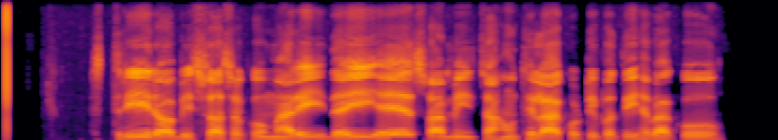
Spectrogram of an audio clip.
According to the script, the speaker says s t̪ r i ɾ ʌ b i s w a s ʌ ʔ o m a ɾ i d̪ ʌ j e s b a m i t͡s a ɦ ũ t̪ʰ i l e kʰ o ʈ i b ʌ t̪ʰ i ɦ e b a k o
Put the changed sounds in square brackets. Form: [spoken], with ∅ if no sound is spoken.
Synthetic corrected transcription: s t̪ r i ɾ ʌ b i s w a s ʌ [k] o m a ɾ i d̪ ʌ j e s [w] a m i t͡s a ɦ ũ t̪ʰ i l [a] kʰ o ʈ i [p] ʌ [t̪] i ɦ e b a k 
